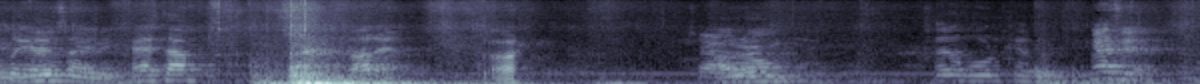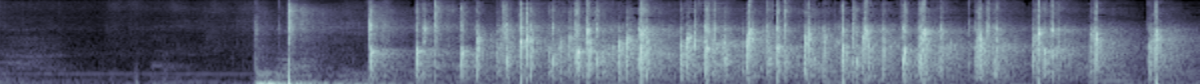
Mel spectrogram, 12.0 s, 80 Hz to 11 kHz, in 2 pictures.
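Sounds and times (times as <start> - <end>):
people clapping: 7.4 - 12.0.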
